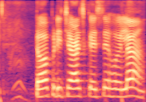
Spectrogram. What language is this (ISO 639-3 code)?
mag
